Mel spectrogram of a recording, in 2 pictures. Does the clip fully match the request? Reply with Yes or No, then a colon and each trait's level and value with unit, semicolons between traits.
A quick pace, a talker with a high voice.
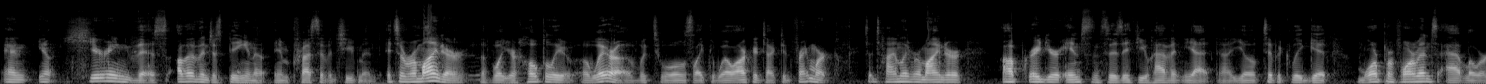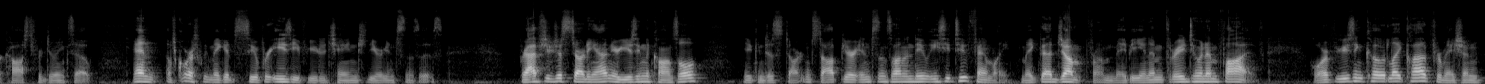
No: fast, 210 wpm; low, 110 Hz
